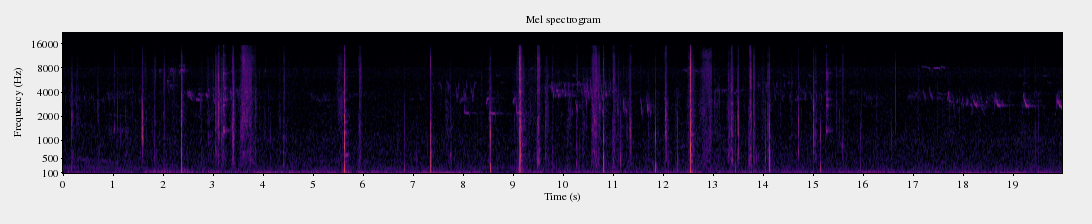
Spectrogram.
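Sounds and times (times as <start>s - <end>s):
tennis ball bouncing: 5.4s - 6.1s, 6.8s - 7.8s, 8.5s - 9.6s, 11.8s - 12.8s
racket hitting tennis ball: 5.5s - 6.1s, 9.1s - 9.6s, 11.8s - 12.9s.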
